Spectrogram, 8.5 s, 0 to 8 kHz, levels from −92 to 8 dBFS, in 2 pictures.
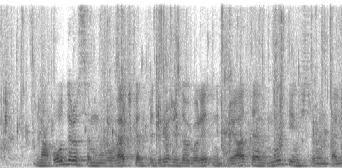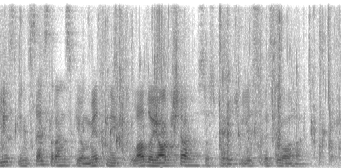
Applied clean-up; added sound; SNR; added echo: none; Bathtub (filling or washing) / Water; 11 dB; none.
